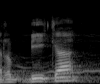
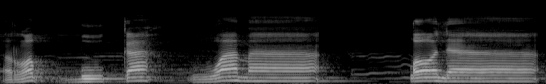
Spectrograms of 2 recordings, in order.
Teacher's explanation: را کو پر ادا کریں گے اور را کو با مشدد کے ساتھ ملائیں گے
